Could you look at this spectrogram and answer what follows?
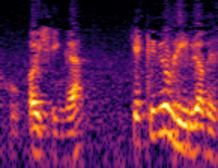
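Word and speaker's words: Huizinga: cremosa de malawi sica hoy finca se dice pero nadie lo pronunció así juan hoy chica que escribió un libro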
